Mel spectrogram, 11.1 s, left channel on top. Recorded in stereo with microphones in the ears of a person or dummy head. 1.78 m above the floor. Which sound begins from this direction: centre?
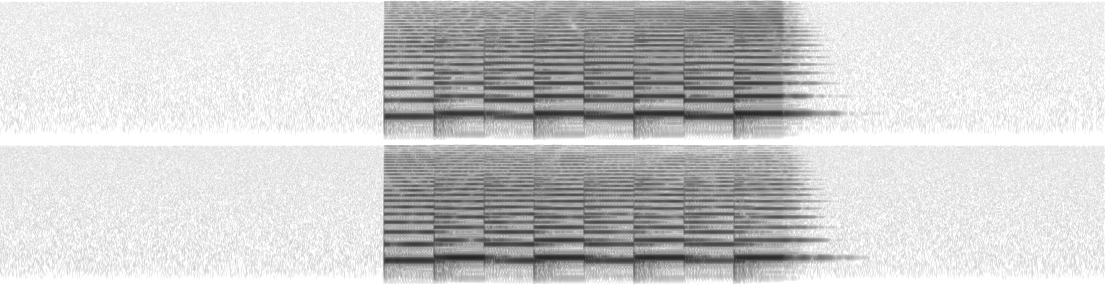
A siren, at 3.9 s.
